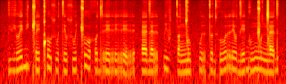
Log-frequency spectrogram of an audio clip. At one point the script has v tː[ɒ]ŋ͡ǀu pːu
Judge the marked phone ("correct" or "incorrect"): correct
